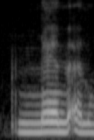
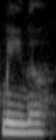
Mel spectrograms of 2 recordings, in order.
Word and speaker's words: Mena: I'm sure Simon will nudge you in the right direction, but a heads up that my name is pronounced Mena, as in men and women. Mena, not Mina. Mena.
